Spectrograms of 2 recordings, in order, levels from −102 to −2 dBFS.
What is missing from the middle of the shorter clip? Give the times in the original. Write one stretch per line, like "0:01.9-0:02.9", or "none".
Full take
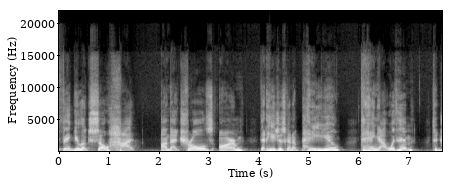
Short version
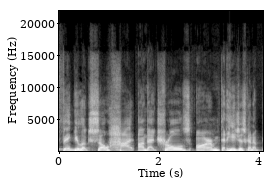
0:01.5-0:01.9
0:03.7-0:04.1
